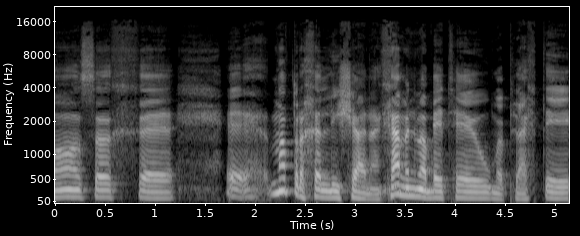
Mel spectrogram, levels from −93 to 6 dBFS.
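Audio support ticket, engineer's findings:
Likely stream segment skipped: one segment failed to load, player moved to the next. Speech jumps ahead at 3.79 s with a small blip; a stretch of programme missing.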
